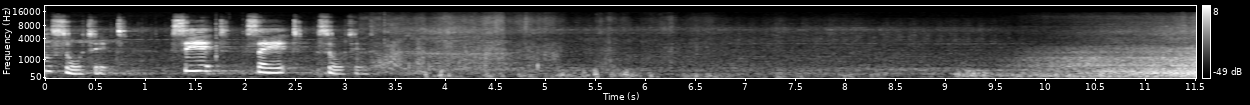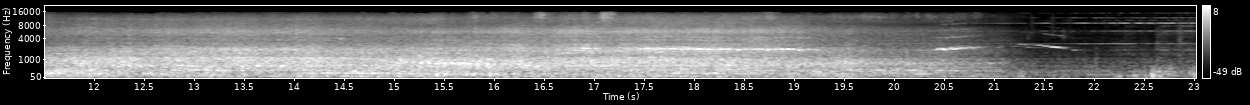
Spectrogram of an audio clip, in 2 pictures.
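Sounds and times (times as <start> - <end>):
train wheels rushing on rail: 3.2 - 23.0
short rising squeals: 10.5 - 23.0
thin wheel squeal: 20.4 - 23.0.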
